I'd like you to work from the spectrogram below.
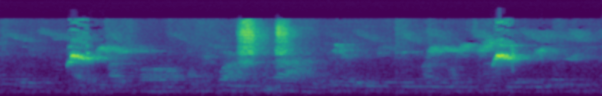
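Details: Red-whiskered bulbul singing a mixed-repertoire song; short bright whistled notes sliding up and down, separated by a sharp buzzy double burst, with a faint low hum in the background.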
